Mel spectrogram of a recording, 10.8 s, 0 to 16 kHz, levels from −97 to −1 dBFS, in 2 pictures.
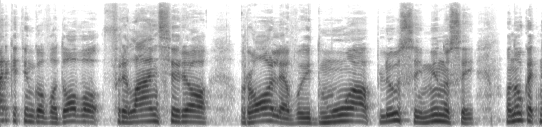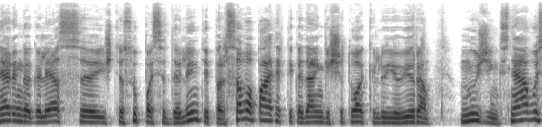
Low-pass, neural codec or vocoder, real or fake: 14.4 kHz; none; real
